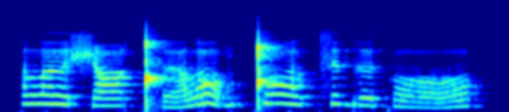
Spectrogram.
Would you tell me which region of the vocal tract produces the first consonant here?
tongue tip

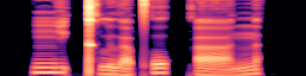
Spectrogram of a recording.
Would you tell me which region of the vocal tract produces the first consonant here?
velum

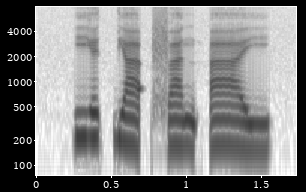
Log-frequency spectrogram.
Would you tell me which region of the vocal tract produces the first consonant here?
palate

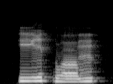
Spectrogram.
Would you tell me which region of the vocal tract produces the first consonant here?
palate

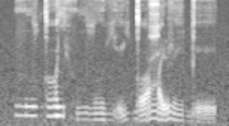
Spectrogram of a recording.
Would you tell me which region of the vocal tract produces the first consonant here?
throat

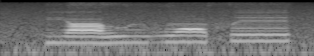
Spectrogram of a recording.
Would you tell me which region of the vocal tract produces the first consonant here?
palate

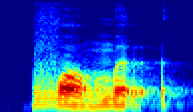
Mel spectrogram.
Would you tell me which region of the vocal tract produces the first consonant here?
lips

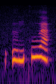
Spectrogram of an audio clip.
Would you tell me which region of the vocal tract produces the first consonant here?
throat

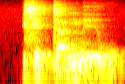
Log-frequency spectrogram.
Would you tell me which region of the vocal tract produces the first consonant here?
tongue tip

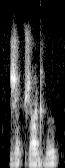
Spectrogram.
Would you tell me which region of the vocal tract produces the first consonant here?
retroflex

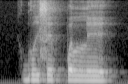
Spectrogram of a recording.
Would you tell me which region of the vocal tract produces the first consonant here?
velum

